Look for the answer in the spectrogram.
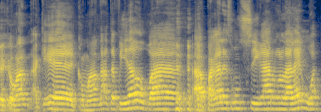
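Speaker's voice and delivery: high, slow, loud military announcer; lightly voiced Cuban commander; mock commander voice.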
